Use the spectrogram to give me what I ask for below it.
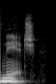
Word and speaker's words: niche: It's niche. Well, to be fair, mispronouncing words is the epitome of this show, the epitome of this show. Can callers... Niche is the French way to pronounce it, so use that particular tidbit as you will.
